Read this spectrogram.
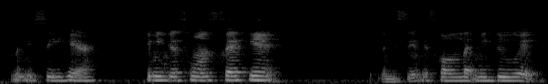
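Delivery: quiet aside while fixing the stream; muttering to herself. Real, not acted. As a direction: mumble it under the breath, distracted.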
